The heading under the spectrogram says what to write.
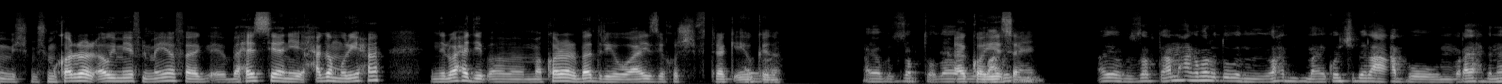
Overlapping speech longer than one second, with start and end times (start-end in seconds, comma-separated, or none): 9.0-10.4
